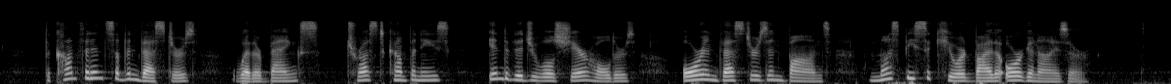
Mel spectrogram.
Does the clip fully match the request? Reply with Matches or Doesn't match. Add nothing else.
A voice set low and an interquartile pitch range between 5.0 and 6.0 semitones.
Doesn't match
